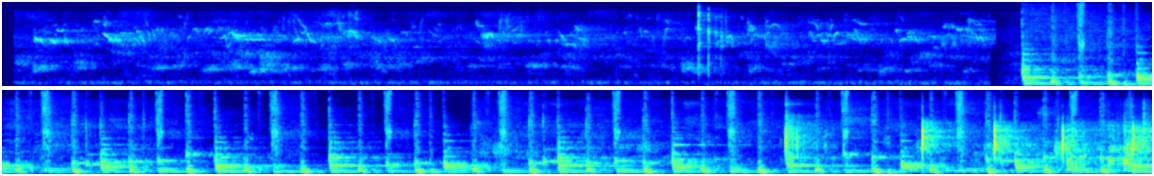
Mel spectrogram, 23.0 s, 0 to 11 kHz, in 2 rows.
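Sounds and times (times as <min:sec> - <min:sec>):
small birds chirping: 0:00.1 - 0:23.0
music: 0:10.0 - 0:23.0.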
